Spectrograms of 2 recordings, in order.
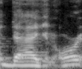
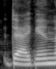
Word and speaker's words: Dagan: If you don't know Ori Dagan, or Dagan, I think his name is pronounced, he's a very charismatic band leader, vocalist, local personality, promoter.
